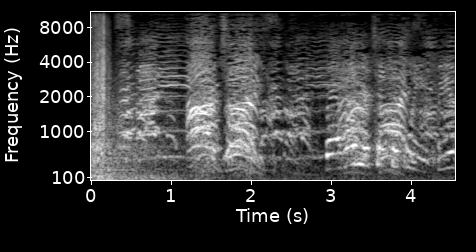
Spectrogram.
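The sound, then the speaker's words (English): Abortion rights protesters chant outside the Supreme Court, with loud rhythmic bursts of many voices shouting together, separated by brief pauses and mixed with crowd chatter. “That was the sound of the abortion rights protest that took place outside the Supreme Court yesterday”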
